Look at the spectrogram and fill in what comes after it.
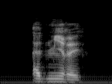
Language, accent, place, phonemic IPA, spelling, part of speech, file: French, France, Lyon, /ad.mi.ʁe/, admiré, verb, LL-Q150 (fra)-admiré.wav
- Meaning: past participle of admirer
